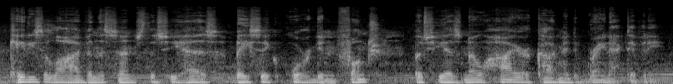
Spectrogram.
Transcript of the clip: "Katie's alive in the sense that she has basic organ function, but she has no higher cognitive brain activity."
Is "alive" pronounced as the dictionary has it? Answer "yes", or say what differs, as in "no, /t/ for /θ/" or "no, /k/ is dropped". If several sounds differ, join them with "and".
yes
